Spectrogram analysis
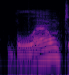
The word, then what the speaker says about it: Blount: we've got 28 seconds blount i think we got blown because i mentioned i think it's pronounced blunts and i've been pronouncing wrong my whole life wentworth is another worth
